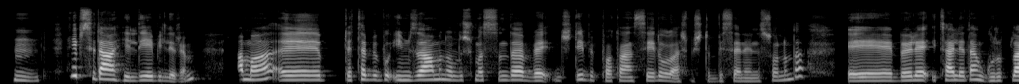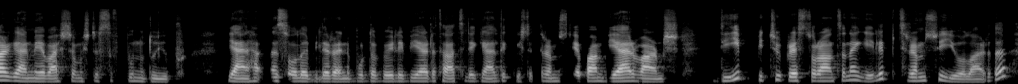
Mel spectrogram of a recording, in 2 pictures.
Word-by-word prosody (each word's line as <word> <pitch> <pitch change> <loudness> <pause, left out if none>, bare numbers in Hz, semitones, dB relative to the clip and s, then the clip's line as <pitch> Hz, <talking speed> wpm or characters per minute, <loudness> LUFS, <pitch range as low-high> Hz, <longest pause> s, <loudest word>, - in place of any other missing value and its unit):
Hıı. 185 -4 -7 0.3
Hepsi 405 -8 +1
dâhil 225 -7 +7
diyebilirim. 195 - -2 0.4
Ama, 225 0 +4
eee, 200 - +4 0.6
ya, 195 - -3
tabii 210 -1 -2
bu - - -4
imzamın 210 +3 +3
oluşmasında 200 -1 -1
ve 175 0 +1
ciddi 215 +5 -5
bir 195 - -12
potansiyele 170 +2 -3
ulaşmıştım 140 -3 -5
bir - - -12
senenin 150 -1 -5
sonunda. 210 - -6 0.4
Eee, 170 +1 +3
böyle 195 +2 +4
İtalya'dan 200 +1 +2
gruplar 180 +3 +4
gelmeye 145 -5 0
başlamıştı, 145 +2 -3
sırf 175 +2 -11
bunu 155 -4 -13
duyup. 130 -3 -11 0.4
Yani, 135 0 +3
ha 155 +3 -5
nasıl 165 - -3
olabilir, 145 -1 -2
hani, 135 0 -2
burada 150 0 -9
böyle 145 0 -4
bir 150 - -7
yerde 150 0 0
tatile 145 +1 -3
geldik, 145 +3 -5
işte, - - -12
tiramisu 150 -1 -8
yapan 155 +2 +2
bir 150 - -5
yer 150 +1 +7
varmış 135 -4 +1 0.3
deyip 255 - -5
bir 195 - -9
Türk 215 -4 -7
restoranına 170 +2 +1
gelip 195 - -6
tiramisu 170 +4 -4
yiyorlardı. 125 - -4
170 Hz, 155 wpm, -24 LUFS, 150-200 Hz, 0.6 s, dâhil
